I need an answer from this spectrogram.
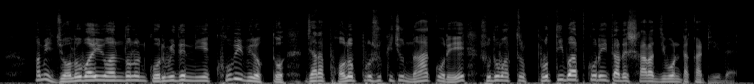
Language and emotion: Bengali, angry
